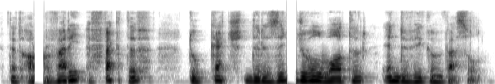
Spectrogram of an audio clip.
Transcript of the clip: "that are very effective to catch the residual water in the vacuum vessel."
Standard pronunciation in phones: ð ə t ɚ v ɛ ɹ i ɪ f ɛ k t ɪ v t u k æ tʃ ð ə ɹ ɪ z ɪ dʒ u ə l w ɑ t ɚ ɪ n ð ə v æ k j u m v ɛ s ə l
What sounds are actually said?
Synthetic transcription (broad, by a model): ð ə t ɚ v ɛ ɹ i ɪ f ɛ k t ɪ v t u k æ tʃ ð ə ɹ ɪ z ɪ dʒ u ə l w ɑ t ɚ ɪ n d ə v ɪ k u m v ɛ s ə l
